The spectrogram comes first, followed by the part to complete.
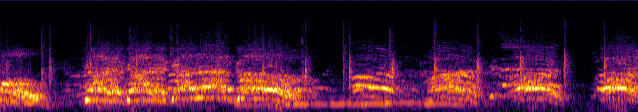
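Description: Crowd of people shouting together in repeated bursts between songs at a hardcore punk show, with a steady low tone running underneath.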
